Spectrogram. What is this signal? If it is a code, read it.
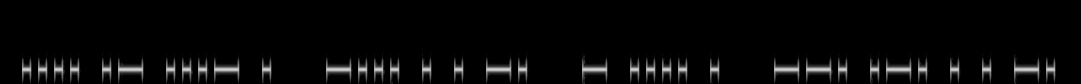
Morse code, heard as a keyed tone, about 15 wpm, 700 Hz. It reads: HAVE BEEN THE GREEN
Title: Sentences from Top 1000 Words - Review Part 2 - 15wpm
